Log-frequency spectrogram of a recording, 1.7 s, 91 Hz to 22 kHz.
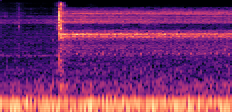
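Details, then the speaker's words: Lexus LS430 rear drone at 40 mph, heard via chassis ears on channel 1, the driver-side hub; steady low hum fixed in pitch with faint road hiss, noticed days after rear diff fluid change and tire rotation; no wheel play; diff or wheel bearing suspected. "I noticed this a lot more when on the highway."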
